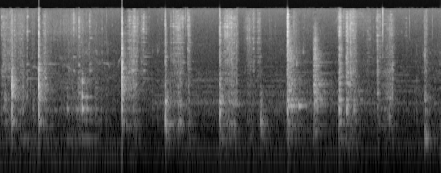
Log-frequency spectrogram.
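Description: Folding steel army spade scraping through and clinking against hot charcoal briquettes in a grill's steel firebox, shoving the coals into heaps to either side for an indirect-heat zone: a dozen or so irregular scrapes and clinks.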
